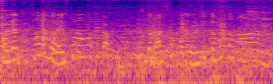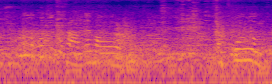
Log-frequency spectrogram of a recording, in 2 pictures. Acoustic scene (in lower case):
restaurant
